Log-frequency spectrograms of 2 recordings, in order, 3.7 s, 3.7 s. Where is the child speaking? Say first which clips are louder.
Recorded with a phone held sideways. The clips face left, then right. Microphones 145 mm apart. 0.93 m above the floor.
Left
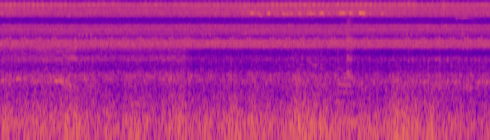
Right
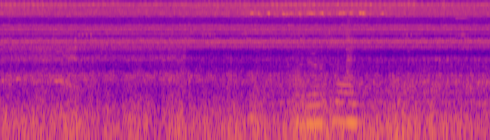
Right 9 dB; 65° right (ahead or behind).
